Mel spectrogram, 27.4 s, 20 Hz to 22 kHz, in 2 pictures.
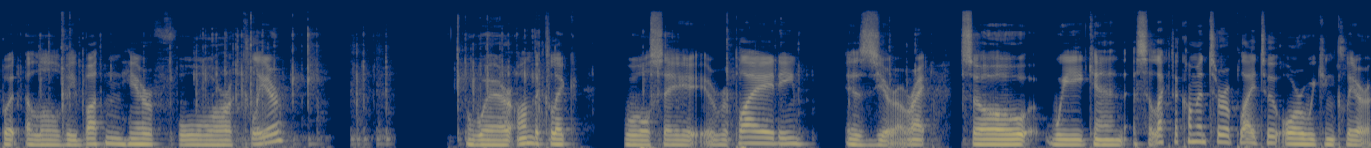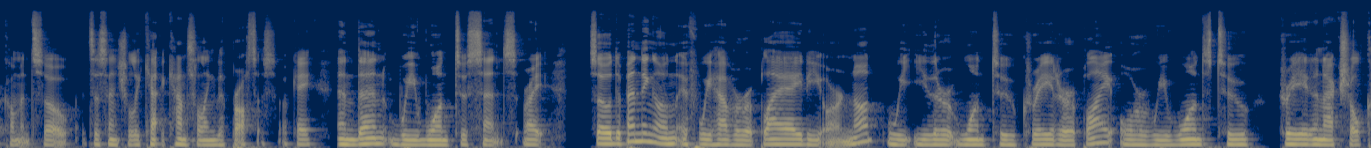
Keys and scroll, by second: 0.6 Return, 5.4 Return, 9.1 Return, 13.6 ctrl+s.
